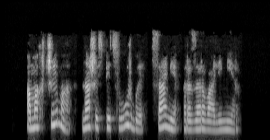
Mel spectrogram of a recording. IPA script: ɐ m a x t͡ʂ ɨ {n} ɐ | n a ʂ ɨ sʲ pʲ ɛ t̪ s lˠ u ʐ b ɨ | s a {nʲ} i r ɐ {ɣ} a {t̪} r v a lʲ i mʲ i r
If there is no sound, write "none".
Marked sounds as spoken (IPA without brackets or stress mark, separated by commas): m, mʲ, z, none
